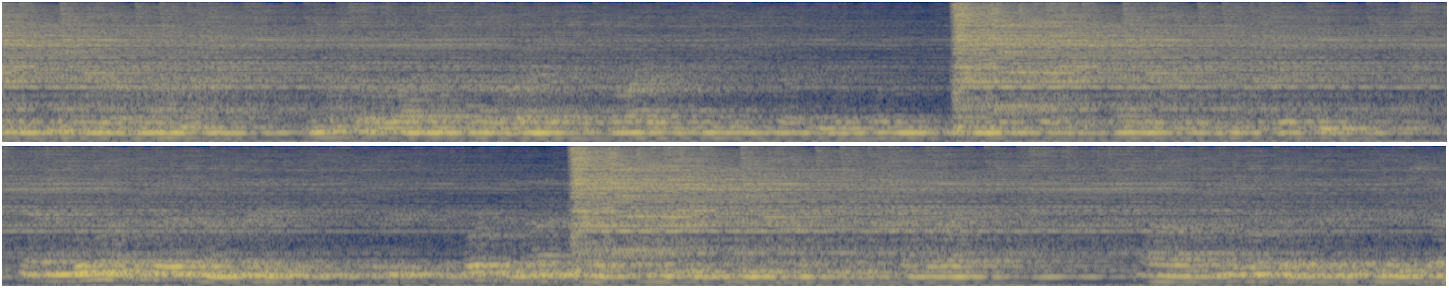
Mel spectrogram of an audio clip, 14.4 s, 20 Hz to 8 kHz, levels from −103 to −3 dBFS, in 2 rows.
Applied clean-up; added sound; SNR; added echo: none; Crash cymbal; 2 dB; reverberation time 2.2 s.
